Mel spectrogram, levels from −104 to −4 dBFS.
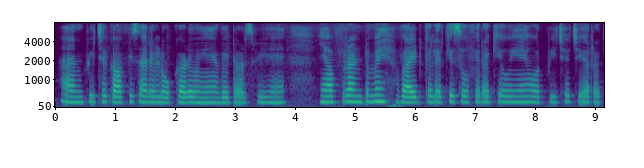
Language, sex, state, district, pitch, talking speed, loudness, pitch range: Hindi, female, Bihar, Darbhanga, 200 Hz, 170 wpm, -44 LUFS, 190-210 Hz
